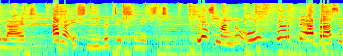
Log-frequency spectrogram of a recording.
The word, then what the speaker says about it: nicht: Y en nicht, como la CH está después de una I, se pronuncia como una J sonriente.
